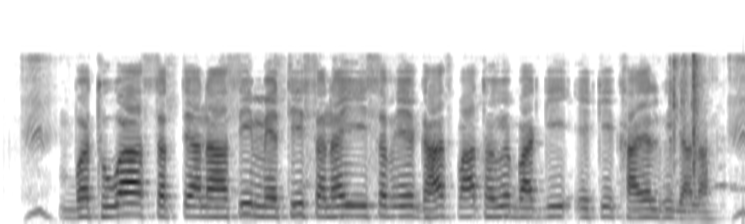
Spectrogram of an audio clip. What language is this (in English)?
Bhojpuri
